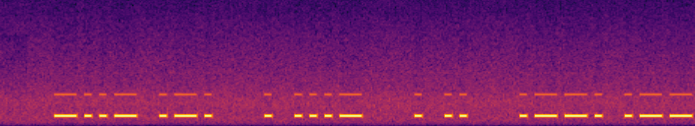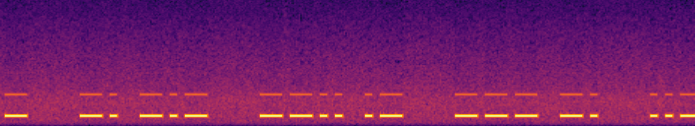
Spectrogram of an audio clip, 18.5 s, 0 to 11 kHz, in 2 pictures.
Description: Morse code, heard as a keyed tone, machine-sent, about 12 wpm, 930 Hz. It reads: XR EV EI PJ NK ZA ON …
